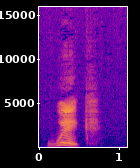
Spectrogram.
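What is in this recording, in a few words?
"wake", Nigerian Pidgin, female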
